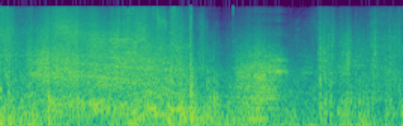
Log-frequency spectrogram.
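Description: A large fire explosion roars and crackles.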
